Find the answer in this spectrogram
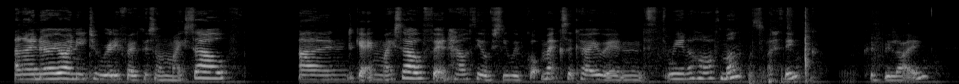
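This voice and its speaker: Using ordinary pitch variation, a woman speaks in a high voice with a southern English accent. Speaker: vlogger. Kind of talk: casual vlog update. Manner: fast; hesitant with many ums.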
